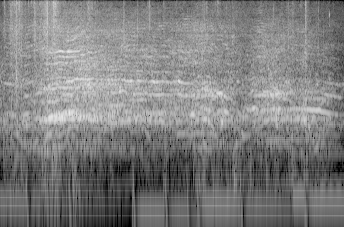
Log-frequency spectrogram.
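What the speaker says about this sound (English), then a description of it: "They started to tear the hood off the bus to cheering." Crowd cheering and whooping as people tear the hood off a bus during a riot, a dense, steady roar of many voices with shouts rising through it.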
